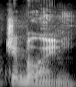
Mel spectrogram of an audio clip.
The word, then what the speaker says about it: Gibellini: Gibellini with a J. Gibellini with a J. Yeah. But spelled with a G.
